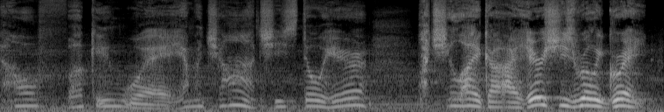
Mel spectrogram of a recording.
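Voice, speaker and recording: An actor playing a lonely, jittery war veteran obsessed with movies in a video game, halting and rambling, eager and pleading. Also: male voice, sits high, animated, background noise, full character voice. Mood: excited. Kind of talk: naturalistic video game acting.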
